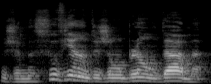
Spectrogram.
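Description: A woman reading the part of a loyal, grieving male squire in an audiobook, speaking haltingly with strong emotion. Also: sits low, pitched below the performer's own voice. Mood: anguished. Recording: roomy echo.

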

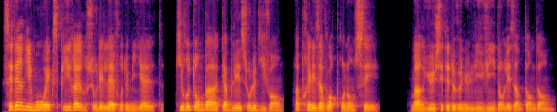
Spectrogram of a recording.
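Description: Slow, measured woman audiobook narrator. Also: deep voice, a little mellow, smooth. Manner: measured, deliberate reading. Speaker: audiobook reader.

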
